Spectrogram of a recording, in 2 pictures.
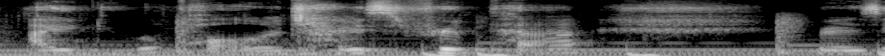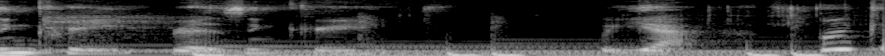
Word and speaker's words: ResinCrete: through the whole time I was saying it resin crate when like it's actually resin creete so yeah I do apologize for that resin creete resin creete but yeah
